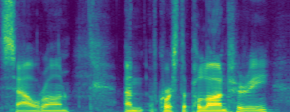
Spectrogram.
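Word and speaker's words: palantír: And of course the palanter. Uh there should be an accent on the first eye there. We just talked about the palanteer, uh, which is singular.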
